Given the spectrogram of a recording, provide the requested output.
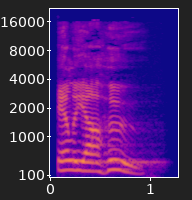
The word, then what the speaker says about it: Eliyahu: The Hebrew pronunciation for Elijah is Eliyahu. Can you hear the confusion? Eli, Eli, Eliyahu.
